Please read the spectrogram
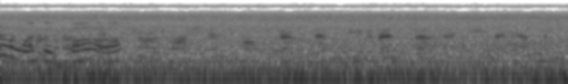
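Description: Small tour boat's motor humming steadily low under a wash of water and wind noise. A toddler's high, sing-song voice sounds over it for about the first second.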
